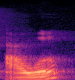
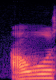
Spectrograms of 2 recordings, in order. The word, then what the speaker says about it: hour: Because the H is silent. So you just look at here. He says hour. So hour starts with a vowel which means okay it cannot be the anymore.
